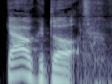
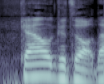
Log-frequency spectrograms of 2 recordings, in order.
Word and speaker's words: Gal Gadot: How do you pronounce it? – Gal Gadot. – Gal Gadot. That's what we're going with.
